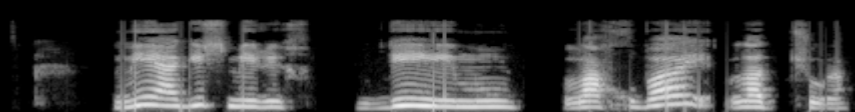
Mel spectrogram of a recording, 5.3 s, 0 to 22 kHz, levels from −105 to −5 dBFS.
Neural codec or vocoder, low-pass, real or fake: none; 9.9 kHz; real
